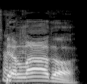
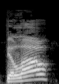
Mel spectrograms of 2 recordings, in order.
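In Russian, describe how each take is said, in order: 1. Звук д в середине произносится. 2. Звук д в середине опускается. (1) "это пеладо" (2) "Если проглотить «д» по-латиноамерикански или андалусийски, то будет пелау"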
